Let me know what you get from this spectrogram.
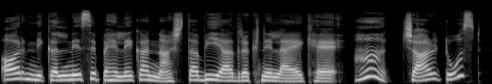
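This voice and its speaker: A woman's voice: medium pitch, expressive, measured pace, darkish tone, no echo, studio quality. A woman co-host retelling a short story as scripted narration within a two-person discussion.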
